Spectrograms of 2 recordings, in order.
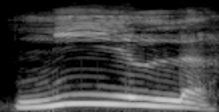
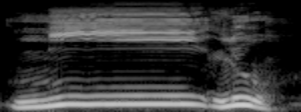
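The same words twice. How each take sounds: First: Nil as one long, high, loud syllable closed on L; sukoon ending, vowel dropped. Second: Nilu as a loud, high, long "nii" and short "lu"; long then short syllable. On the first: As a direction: hold Nil long and end on the bare L. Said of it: "We ignore this vowel". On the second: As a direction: stretch the first syllable of Nilu, then a quick "lu". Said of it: "Long sound, short sound". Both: Shown as a demonstration.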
